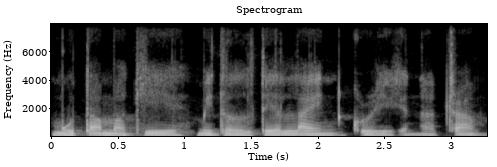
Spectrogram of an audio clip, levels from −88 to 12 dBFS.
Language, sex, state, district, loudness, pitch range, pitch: Nagamese, male, Nagaland, Kohima, -18 LUFS, 90-100 Hz, 100 Hz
